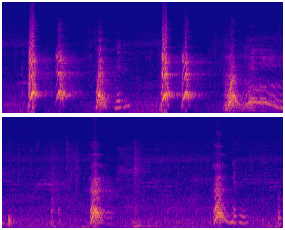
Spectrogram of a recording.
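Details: Barks from a pet Rottweiler directed at its owner, sharp and harmonic, coming in irregular bursts, some doubled and some drawn into longer whining barks, with human speech between them.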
